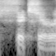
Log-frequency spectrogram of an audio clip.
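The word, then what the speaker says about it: Fyxer: I I really like one called Fixer and that's spelled F Yx er.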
